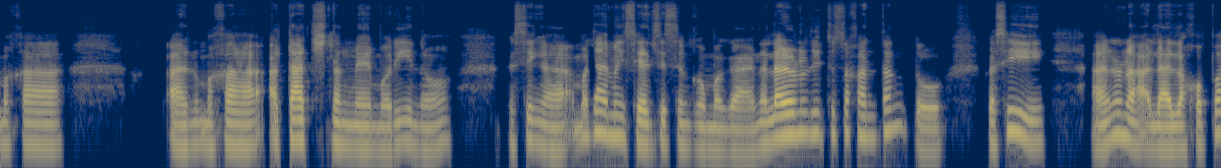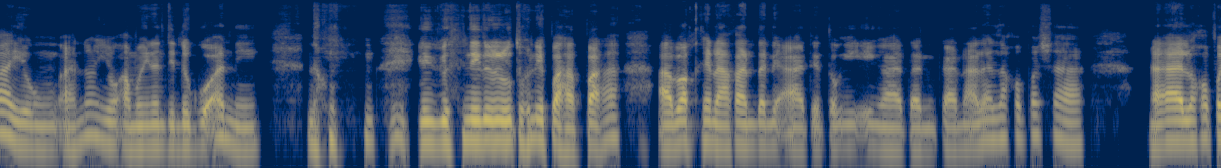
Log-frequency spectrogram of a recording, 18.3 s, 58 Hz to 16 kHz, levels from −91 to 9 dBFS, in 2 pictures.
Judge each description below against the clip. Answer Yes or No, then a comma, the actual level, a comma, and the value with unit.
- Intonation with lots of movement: No, average, 3.6 semitones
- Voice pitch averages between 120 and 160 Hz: Yes, low, 135 Hz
